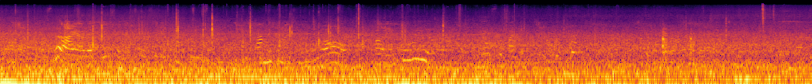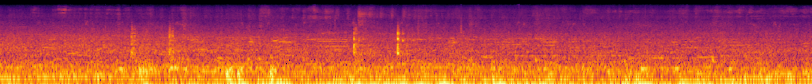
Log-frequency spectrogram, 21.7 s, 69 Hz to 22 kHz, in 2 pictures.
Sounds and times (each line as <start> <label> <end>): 0.0 cars 21.6
0.0 walking 8.0
0.0 birds 21.6
0.6 speech 8.0
12.4 music 21.6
